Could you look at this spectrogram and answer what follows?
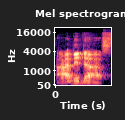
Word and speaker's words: Adidas: Germans told me is actually pronounced Adidas. That's the German way you go. Adidas. Adidas. Yeah, that's how they do it.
